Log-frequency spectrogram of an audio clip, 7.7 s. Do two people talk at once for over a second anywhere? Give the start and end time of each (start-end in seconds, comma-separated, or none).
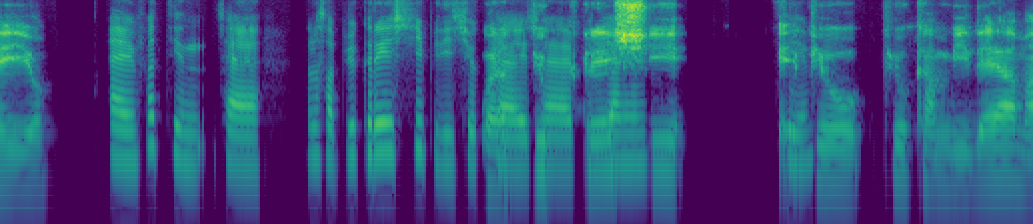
3.6-4.8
